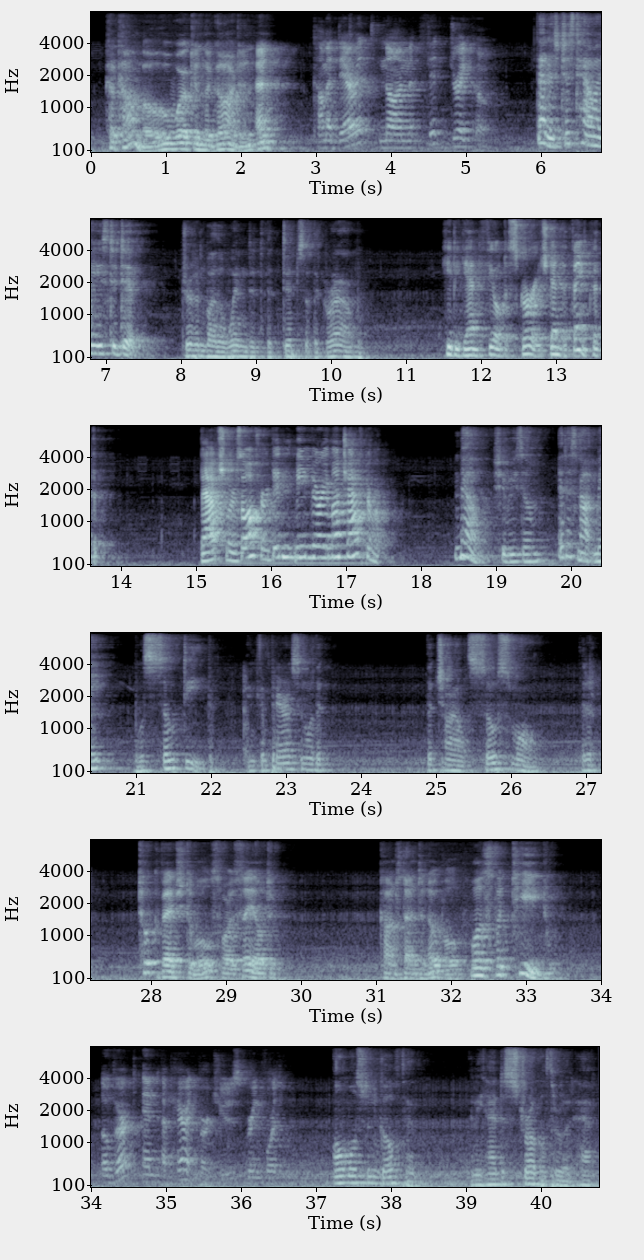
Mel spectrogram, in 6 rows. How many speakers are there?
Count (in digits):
5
